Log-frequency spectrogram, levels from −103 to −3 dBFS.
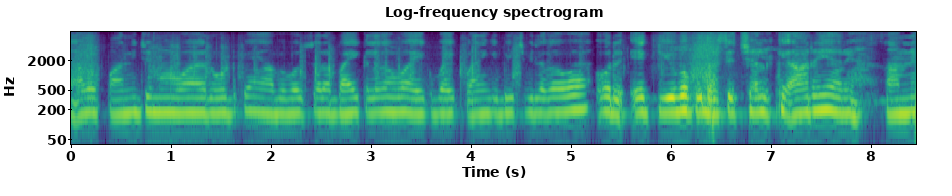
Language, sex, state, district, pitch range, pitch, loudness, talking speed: Hindi, male, Uttar Pradesh, Deoria, 170-180 Hz, 175 Hz, -27 LUFS, 275 wpm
